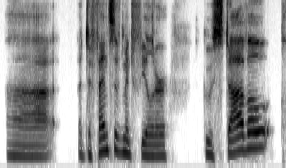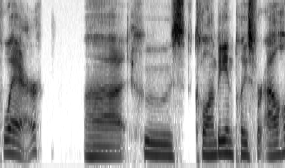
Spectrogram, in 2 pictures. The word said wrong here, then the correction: Cuellar: I said that wrong, didn't I? – Cuellar. – Okay. – Cuellar.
